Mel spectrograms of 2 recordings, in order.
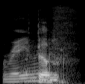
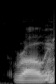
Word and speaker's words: Raleigh: Rally. Or how do you say his name? – Rayleigh. – Some G's and H's. – St. Clair. Yeah, Raleigh? Absolutely. Raleigh.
